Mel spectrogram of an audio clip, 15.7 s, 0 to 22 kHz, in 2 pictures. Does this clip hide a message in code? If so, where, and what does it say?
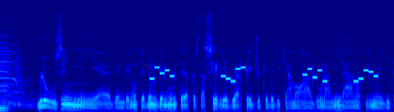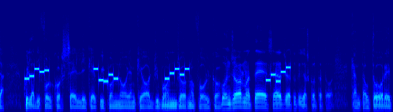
Yes: five-tone selective call (CCIR) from 3.0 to 13.7 s, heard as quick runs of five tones, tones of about 100 ms. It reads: 33795 53100 60491 13985 35089 02163 37060 26188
